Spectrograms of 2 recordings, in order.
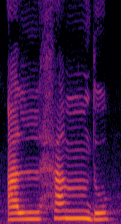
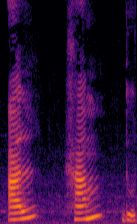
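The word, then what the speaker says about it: الحمدُ: কতক্ষণ স্টে করব? জাস্ট এই লাম উচ্চারণ করতে, যতটুকু লাম ক্লিয়ার করতে আপনার যতটুকু টাইম লাগে। আলহামদু, আল হাম দু, ঠিক আছে? আমরা এটা খুব ভুল করি, আলহামদু এভাবে পড়ছি, আলহামদু।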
